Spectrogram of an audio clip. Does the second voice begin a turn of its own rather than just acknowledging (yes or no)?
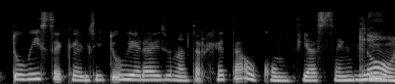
yes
